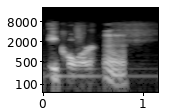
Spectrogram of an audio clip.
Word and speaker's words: Ichor: And then, you know, he's like, yeah, so if we help them and we let them keep the body, and he called it Ichor, but I've always heard it pronounced Ikor.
